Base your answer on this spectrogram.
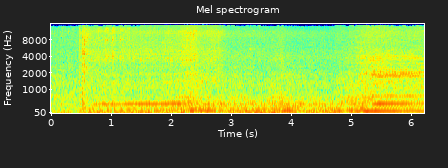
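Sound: scooter engine revving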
